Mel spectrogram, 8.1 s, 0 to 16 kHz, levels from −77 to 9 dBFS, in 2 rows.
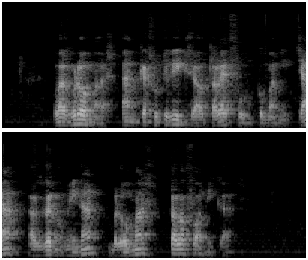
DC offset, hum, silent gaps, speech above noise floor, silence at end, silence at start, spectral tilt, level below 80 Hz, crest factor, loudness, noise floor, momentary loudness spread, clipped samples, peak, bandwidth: under 0.1%; none; none; 41 dB; 1 s; 0.7 s; -6.5 dB/octave; -66 dBFS; 22 dB; -23 LUFS; -65 dBFS; 12 LU; under 0.1%; -2 dBFS; 11.5 kHz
